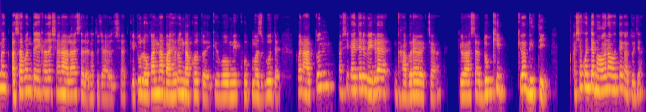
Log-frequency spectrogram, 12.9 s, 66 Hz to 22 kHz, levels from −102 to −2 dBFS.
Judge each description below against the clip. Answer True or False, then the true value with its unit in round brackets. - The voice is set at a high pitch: False (170 Hz)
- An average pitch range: True (3.7 semitones)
